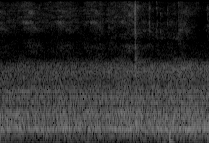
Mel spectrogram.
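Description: A wire whisk stirring liquid lime curd in a stainless steel saucepan: faint, steady scraping and swishing against the pan, with one small click a little past halfway.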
